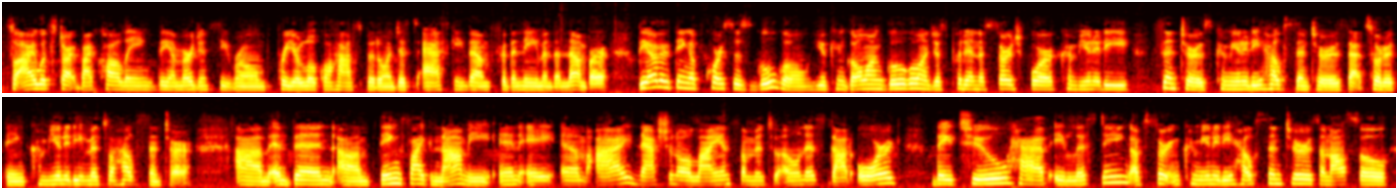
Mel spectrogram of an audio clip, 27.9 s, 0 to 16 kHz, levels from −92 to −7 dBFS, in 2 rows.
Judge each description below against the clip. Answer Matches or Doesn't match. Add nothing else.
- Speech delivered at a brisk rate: Doesn't match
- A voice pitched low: Doesn't match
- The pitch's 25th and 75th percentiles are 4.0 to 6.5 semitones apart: Doesn't match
